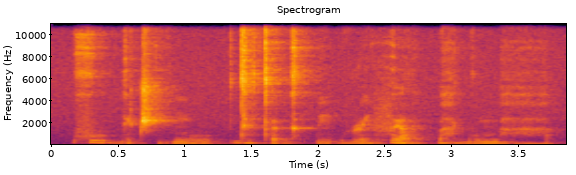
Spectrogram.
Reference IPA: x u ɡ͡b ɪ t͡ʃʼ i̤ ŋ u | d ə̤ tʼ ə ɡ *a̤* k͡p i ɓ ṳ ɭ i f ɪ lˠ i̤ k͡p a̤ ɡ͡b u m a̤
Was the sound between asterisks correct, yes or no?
no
